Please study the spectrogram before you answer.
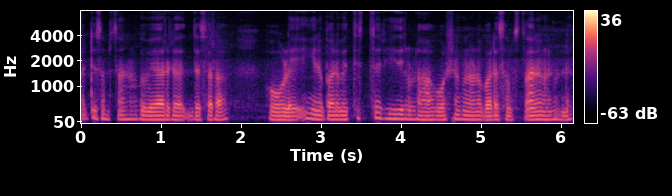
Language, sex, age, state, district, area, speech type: Malayalam, male, 30-45, Kerala, Idukki, rural, spontaneous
